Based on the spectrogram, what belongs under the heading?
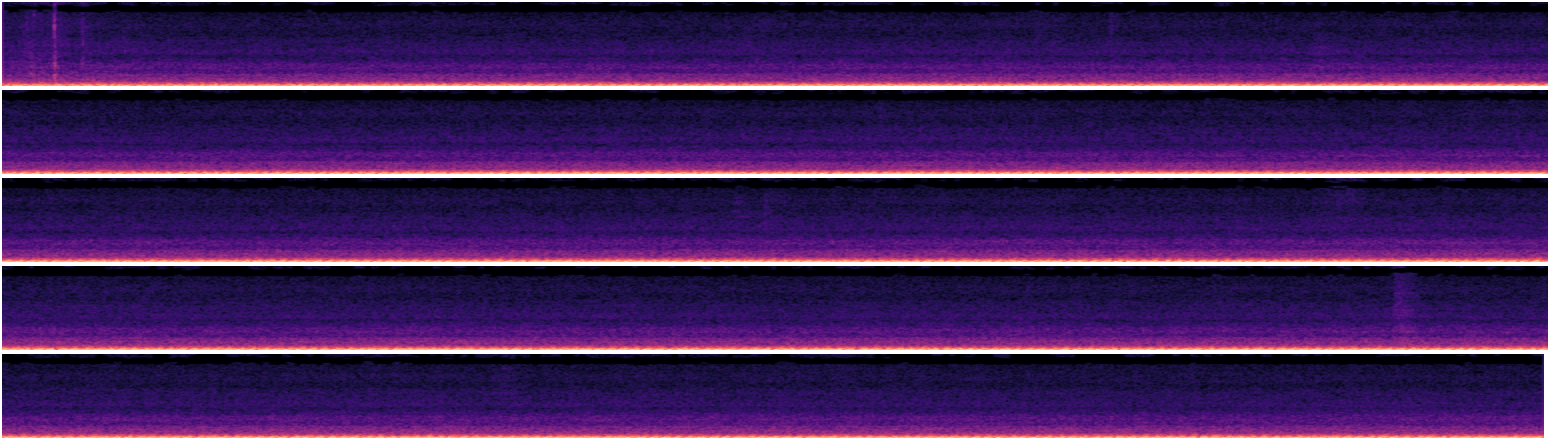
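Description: Steady low hum of a train with a few fixed pitches, unchanging throughout.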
